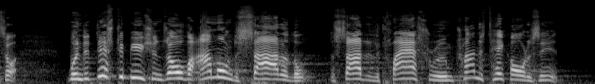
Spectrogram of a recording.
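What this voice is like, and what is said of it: Southeast Virginia accent. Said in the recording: “I'm from Southeast Virginia, if you're trying to figure out what his accent is”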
